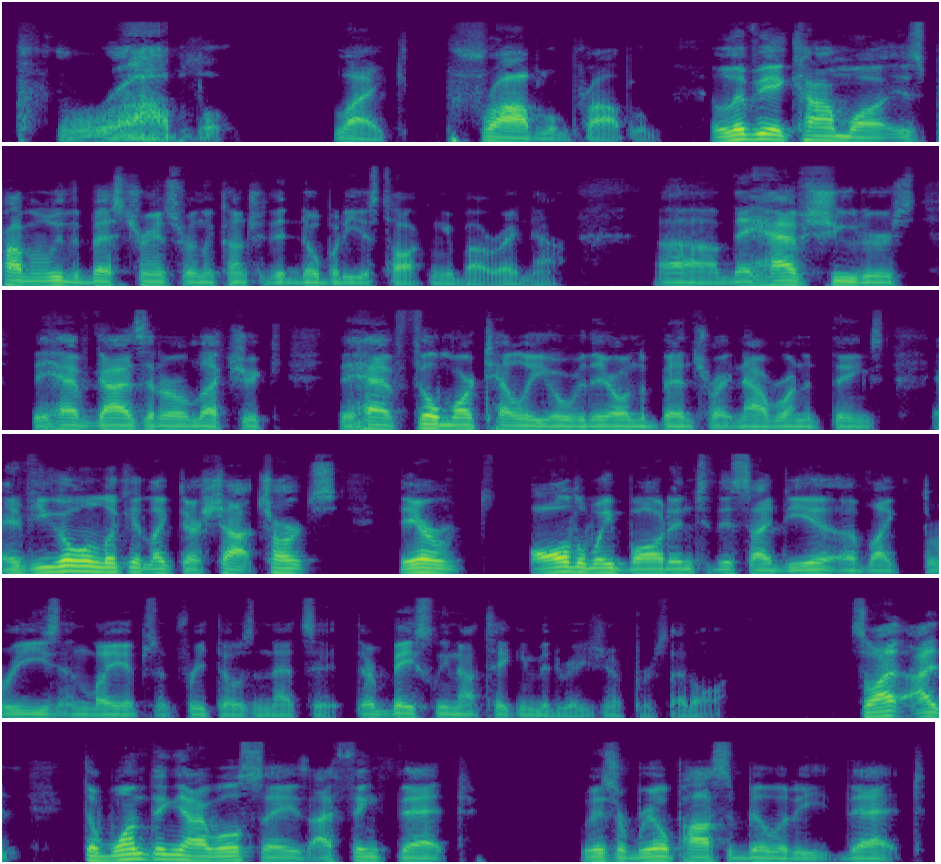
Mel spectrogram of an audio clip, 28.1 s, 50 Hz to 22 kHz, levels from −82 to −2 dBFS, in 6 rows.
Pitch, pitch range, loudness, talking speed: 95 Hz, 80-105 Hz, -24 LUFS, 220 wpm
